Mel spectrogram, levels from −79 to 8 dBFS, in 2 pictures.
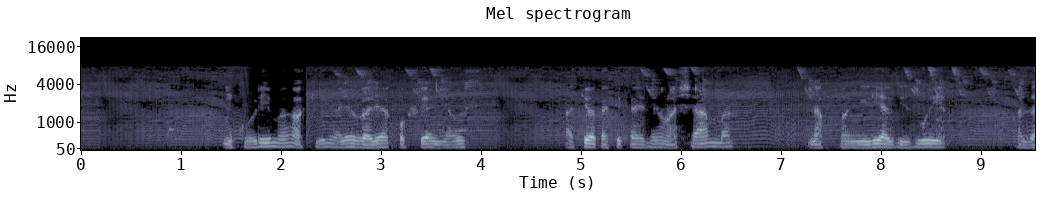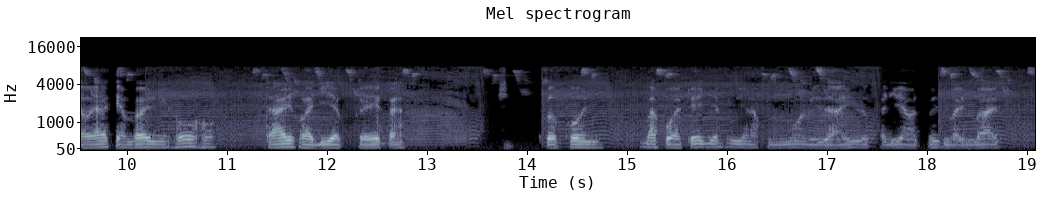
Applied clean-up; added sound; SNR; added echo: none; Fart; 12 dB; none.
